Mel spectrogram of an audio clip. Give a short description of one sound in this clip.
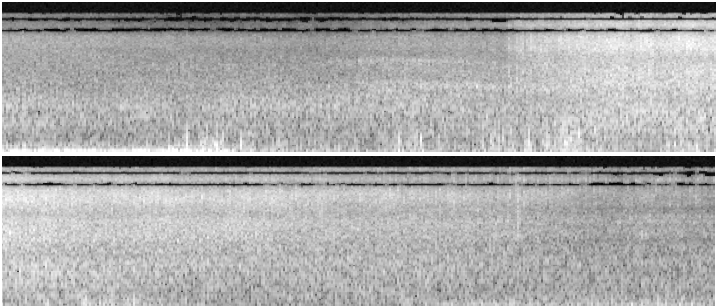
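A bus engine rumbles as the bus drives slowly past.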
